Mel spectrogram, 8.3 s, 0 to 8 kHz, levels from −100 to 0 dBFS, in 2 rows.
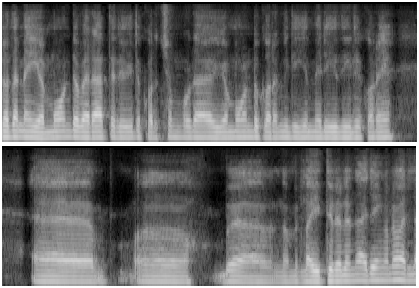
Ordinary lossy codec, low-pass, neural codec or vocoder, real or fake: none; none; codec, 16 kHz, 1.1 kbps, Voila-Tokenizer; fake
